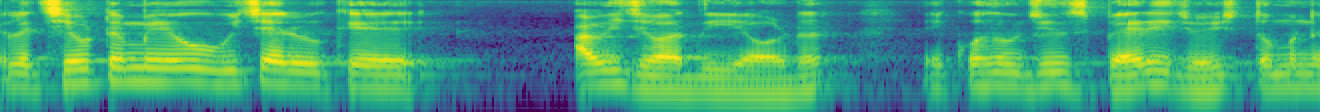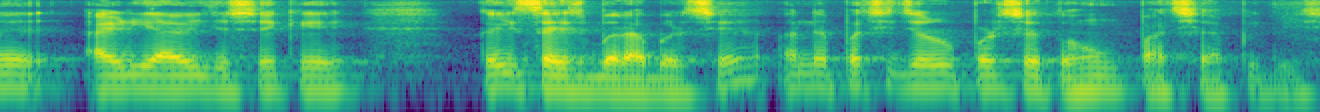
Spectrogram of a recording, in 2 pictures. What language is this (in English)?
Gujarati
